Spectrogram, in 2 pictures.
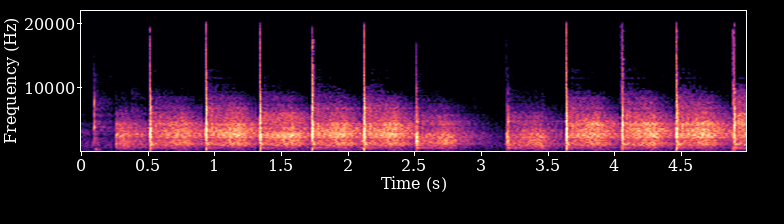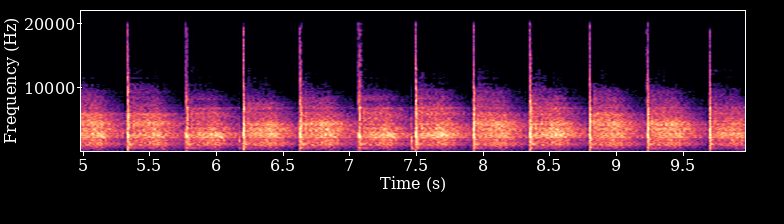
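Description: Hammer blows drive a wheel bearing on a 2008 Ford Mondeo, about twenty sharp, evenly spaced strikes at a brisk rhythm with a brief pause midway, loud and close with nothing else heard.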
